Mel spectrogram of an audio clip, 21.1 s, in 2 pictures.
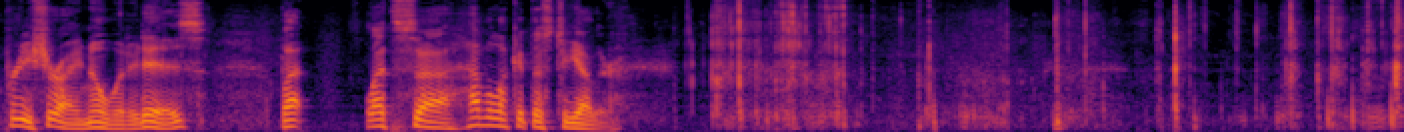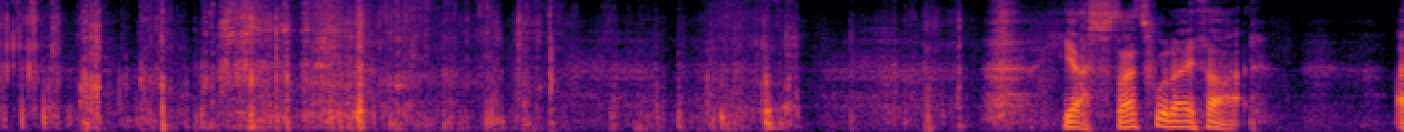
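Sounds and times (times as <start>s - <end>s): cardboard flaps rustling: 9.6s - 16.6s.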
